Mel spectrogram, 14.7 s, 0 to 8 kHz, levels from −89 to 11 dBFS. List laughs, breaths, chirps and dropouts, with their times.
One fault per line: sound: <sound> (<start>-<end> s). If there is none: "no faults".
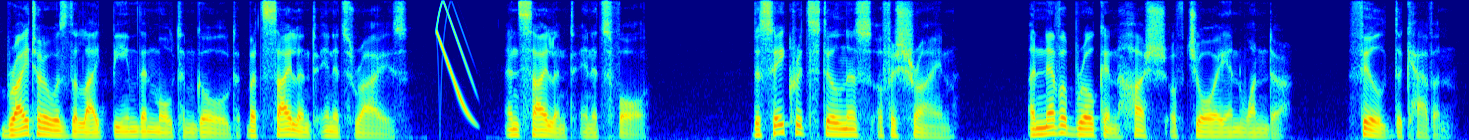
sound: chirp (4.4-4.8 s)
